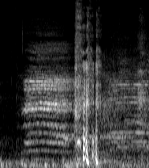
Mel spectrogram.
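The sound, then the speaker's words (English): A sheep gives a single quavering bleat that rises briefly out of a steady, faint background hum and then fades back into it. “Sheep, yeah.”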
